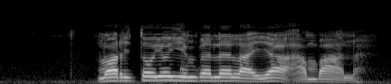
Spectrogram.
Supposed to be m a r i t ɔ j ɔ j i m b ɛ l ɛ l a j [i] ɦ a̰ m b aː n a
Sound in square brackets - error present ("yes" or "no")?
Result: yes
